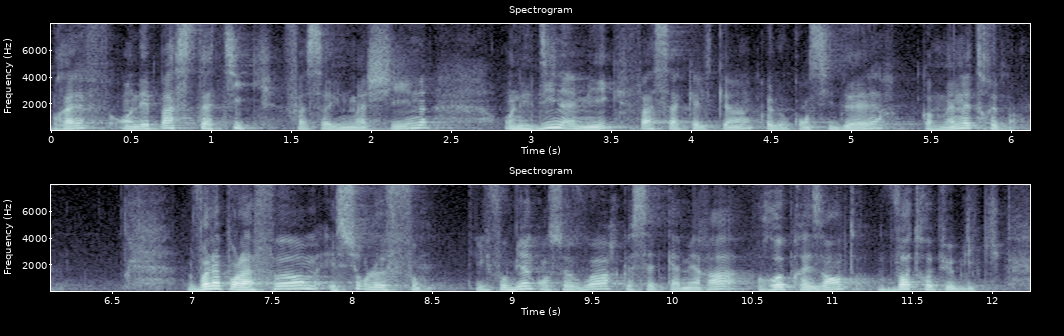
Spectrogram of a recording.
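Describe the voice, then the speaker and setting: With lively intonation, a man talks at a moderate pace in a fairly high pitch, his tone dark, mellow and somewhat breathy. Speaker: TV presenter. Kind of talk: presentation coaching tips to camera.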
